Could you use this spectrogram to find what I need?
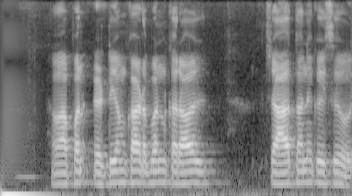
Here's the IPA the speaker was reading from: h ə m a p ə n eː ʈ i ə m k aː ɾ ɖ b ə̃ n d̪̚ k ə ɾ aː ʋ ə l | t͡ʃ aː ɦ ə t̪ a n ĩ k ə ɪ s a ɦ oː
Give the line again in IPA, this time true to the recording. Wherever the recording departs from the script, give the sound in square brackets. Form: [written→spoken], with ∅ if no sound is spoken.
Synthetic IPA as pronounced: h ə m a p ə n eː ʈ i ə m k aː ɾ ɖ b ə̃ n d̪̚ k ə ɾ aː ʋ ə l | t͡ʃ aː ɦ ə t̪ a n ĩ k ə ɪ s [a→e] ɦ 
